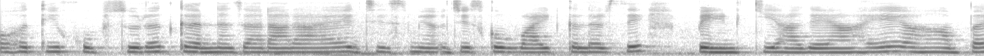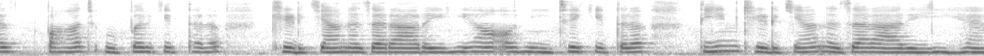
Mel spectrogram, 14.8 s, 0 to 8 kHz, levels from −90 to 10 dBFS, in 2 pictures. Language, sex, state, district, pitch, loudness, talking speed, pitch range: Hindi, female, Bihar, Gopalganj, 230 Hz, -37 LUFS, 155 wpm, 220-240 Hz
